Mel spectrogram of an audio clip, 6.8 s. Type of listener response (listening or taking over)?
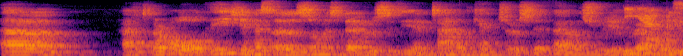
taking over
